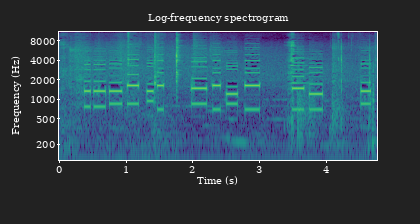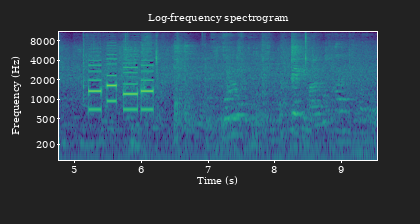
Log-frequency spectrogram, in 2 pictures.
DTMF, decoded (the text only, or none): 558C0A 9A7A 31 8 2D12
